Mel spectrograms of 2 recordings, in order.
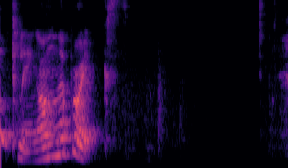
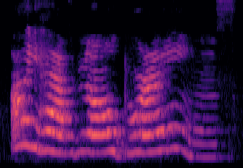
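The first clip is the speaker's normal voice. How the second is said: slow, mournful scarecrow confession; sad scarecrow; 7 semitones higher, 7 dB louder, much slower than usual. Acted. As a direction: drag it out, mildly forlorn. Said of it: "he added sadly".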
